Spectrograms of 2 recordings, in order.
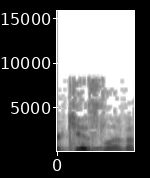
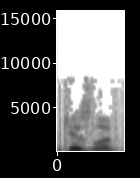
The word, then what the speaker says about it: Kislev: Now, the month there, Kislev, excuse me, I pronounced it wrong there, Kislev is November and December in our time.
